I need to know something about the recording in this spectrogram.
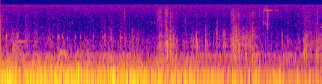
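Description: Wind buffeting the microphone: a low, uneven rumble that eases off over the second half, with a few faint clicks or knocks between two and three and a half seconds in.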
